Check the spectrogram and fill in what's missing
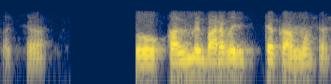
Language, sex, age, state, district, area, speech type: Hindi, male, 18-30, Rajasthan, Bharatpur, rural, conversation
